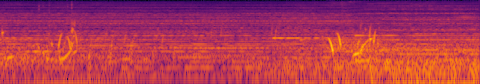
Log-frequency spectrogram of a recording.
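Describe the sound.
Water droplets floating in weightlessness after a drink from a tube, broken apart by a finger, heard as a few wet, bubbly plinks with upward-bending pitch over a steady hiss.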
